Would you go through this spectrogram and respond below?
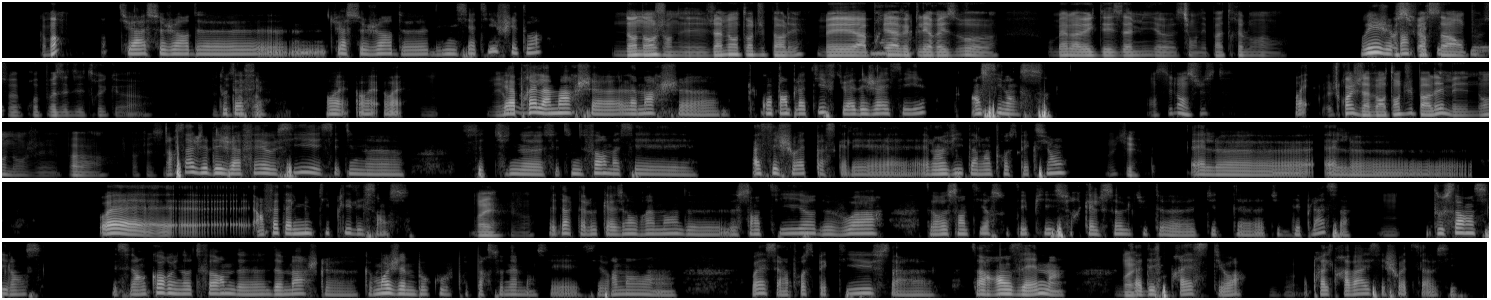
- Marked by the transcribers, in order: tapping; drawn out: "de"; unintelligible speech; other background noise; drawn out: "heu"; drawn out: "heu"; drawn out: "elle"
- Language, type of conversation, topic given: French, unstructured, Quels sont les bienfaits surprenants de la marche quotidienne ?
